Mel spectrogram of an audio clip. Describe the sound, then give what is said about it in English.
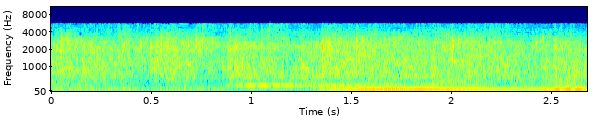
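A church audience claps their hands to welcome guests in a dense, steady wash of applause that holds for a few seconds, with a low sustained musical tone humming underneath. “Why don't all of our home folks give our guests a good hand clap today?”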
